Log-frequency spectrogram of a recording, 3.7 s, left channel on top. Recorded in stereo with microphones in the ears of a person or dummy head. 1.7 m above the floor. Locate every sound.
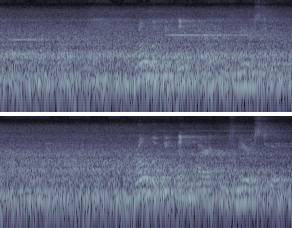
1.7 s a man speaking: 10° right (ahead or behind), 1.1 m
